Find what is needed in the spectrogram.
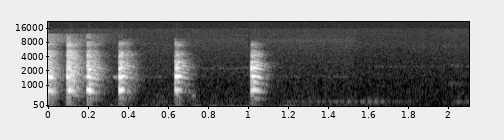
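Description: A student's voice over a video call breaking up into about five short, clipped fragments in the first second, then cutting out. It is the sign of a failing internet connection.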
